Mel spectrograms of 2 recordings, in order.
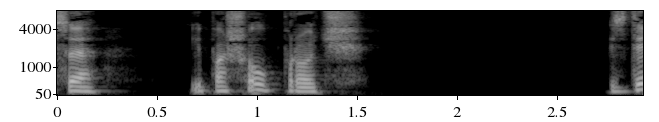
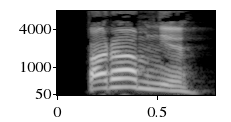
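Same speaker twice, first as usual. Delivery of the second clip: usual speaking voice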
